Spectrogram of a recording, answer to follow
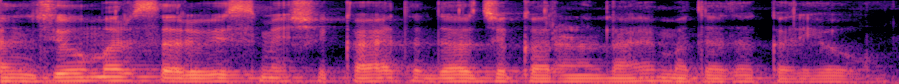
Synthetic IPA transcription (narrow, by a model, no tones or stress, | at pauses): kɐnzjuːməɾsɐɾʋɪsmẽʃɪkaːjət̪d̪ɐɾd͡ʒkɐɾəɽ̃əlaːɪmɐd̪əd̪kɐɾijoː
